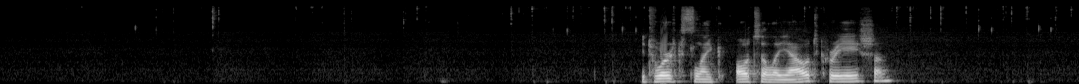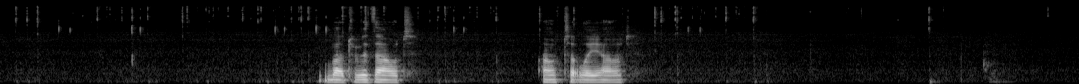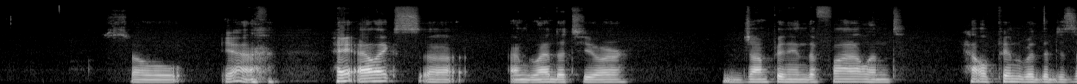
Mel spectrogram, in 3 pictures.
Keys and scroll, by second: 0.9-7.0 typing, 5.3 Return, 8.7-19.9 typing, 20.0 super+s.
